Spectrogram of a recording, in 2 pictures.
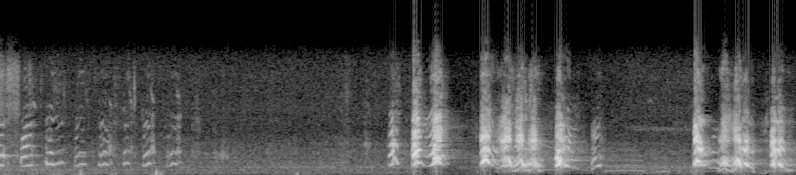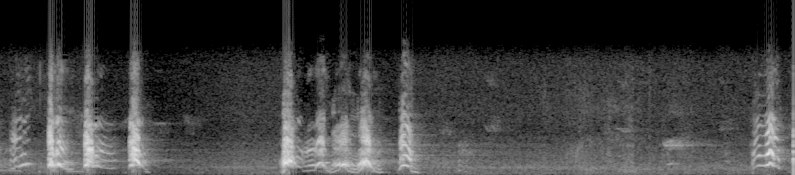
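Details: Jack the dog barks and yips in quick clusters on his first squirrel hunt in drive-building training. The loud high barks are separated by brief quiet gaps, and a faint whine is heard between bursts.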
